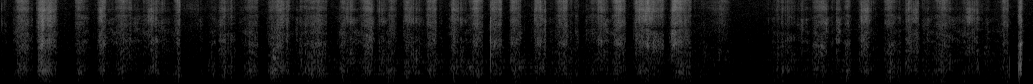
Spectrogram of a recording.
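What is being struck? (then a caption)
Metal pen nib on paper sheet. A gold metal fountain pen nib, held in the fingers, scratches across a flat sheet of cream lined paper on a desk while writing cursive. Quiet, bright, dry scratching strokes come in quick, uneven bursts, with a brief lull near the end before the writing resumes. A faint steady low hum sits underneath.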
